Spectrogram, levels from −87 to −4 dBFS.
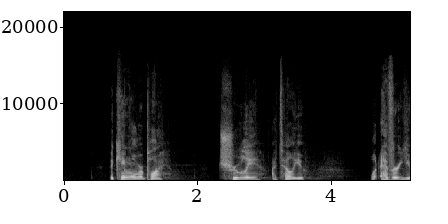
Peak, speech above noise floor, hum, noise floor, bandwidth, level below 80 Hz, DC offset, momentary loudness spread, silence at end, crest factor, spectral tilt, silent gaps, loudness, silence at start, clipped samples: -12 dBFS; 48 dB; none; -77 dBFS; 16 kHz; -68 dBFS; under 0.1%; 12 LU; 0 s; 20 dB; -5.5 dB/octave; none; -31 LUFS; 0.7 s; under 0.1%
